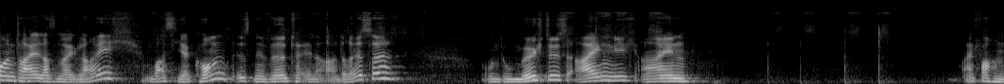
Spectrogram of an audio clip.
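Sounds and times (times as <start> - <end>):
speech: 0.0 - 4.2, 4.8 - 7.0, 9.6 - 10.0
pen strokes handwriting an address: 1.4 - 4.3, 5.6 - 6.7, 7.6 - 9.0.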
